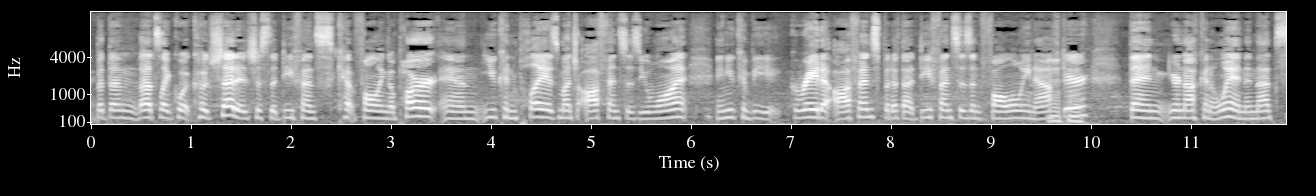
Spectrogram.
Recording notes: LIVE from the DNVR Bar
